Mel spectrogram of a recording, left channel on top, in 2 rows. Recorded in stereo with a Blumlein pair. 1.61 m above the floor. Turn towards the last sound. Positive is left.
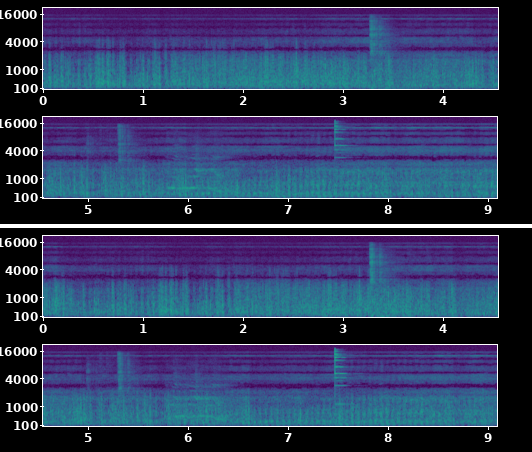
turn(degrees=-70)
